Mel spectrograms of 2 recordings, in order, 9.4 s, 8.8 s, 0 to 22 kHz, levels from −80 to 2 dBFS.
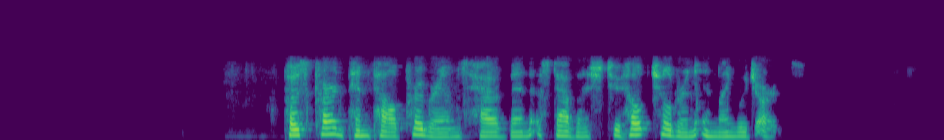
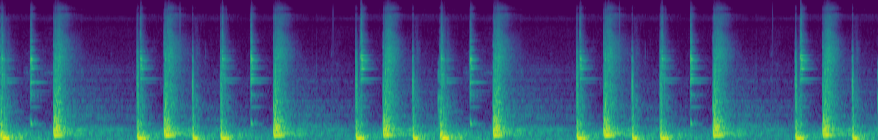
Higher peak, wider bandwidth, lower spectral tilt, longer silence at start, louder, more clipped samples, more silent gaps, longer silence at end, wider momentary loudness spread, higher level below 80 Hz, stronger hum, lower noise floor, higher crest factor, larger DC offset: about the same, -2 dBFS vs 0 dBFS; second, 4.3 kHz vs 17.5 kHz; first, -11.5 dB/octave vs -6 dB/octave; first, 2.85 s vs 0 s; second, -21 LUFS vs -14 LUFS; neither; neither; first, 1.7 s vs 0 s; second, 7 LU vs 18 LU; second, -64 dBFS vs -18 dBFS; neither; first, -90 dBFS vs -34 dBFS; first, 22 dB vs 14 dB; neither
